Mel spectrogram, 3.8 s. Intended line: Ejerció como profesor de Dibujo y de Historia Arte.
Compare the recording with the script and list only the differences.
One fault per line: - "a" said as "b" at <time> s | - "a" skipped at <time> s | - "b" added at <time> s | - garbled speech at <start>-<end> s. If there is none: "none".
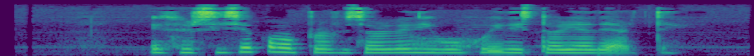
- "del" added at 3.0 s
